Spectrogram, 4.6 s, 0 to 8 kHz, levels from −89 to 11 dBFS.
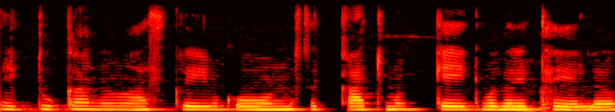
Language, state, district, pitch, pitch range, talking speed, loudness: Bhili, Maharashtra, Dhule, 215 Hz, 215-225 Hz, 115 wpm, -24 LUFS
